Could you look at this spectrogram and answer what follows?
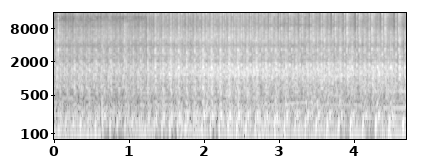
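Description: Dongfeng S195 single-cylinder diesel engine running steadily after its rebuild, with a rapid, even knocking beat.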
